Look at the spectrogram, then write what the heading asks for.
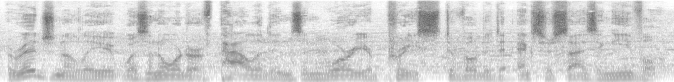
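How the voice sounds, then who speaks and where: Man as a low, composed scholarly adventurer. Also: natural voice. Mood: matter-of-fact. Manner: measured, formal. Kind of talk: video game voice acting. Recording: music behind the voice.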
